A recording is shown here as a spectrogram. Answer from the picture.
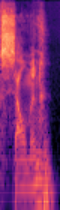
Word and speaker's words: salmon: death through their Omega-3s you can't look me in the eyes and mispronounce salmon I know it's there's an L day how do you say a salmonella how do you say salmon Rusty Salman Rusty touche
